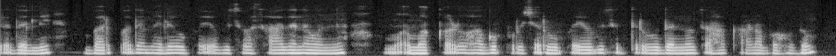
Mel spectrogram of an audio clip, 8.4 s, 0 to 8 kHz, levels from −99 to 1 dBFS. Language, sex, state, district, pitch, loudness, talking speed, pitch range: Kannada, female, Karnataka, Bangalore, 165 Hz, -17 LUFS, 80 wpm, 160-180 Hz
